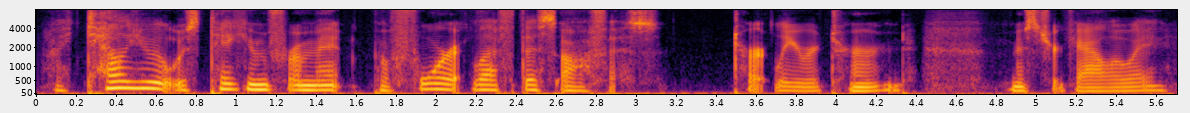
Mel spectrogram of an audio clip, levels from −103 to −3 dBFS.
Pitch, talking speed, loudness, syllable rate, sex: 165 Hz, 180 wpm, -20 LUFS, 5.7 syllables/s, female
